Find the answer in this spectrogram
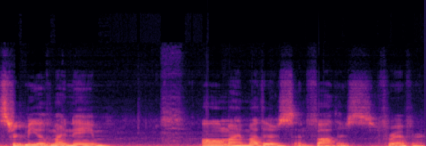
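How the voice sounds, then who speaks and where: Very slow and at very even loudness, a man with a fairly low pitch keeps a fairly even intonation amid audible room echo and noticeable background noise. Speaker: poet and musician. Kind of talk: poetry reading. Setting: stage with audience.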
